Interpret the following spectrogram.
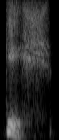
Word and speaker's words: gish: So that it it it can be pronounced like this gish.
